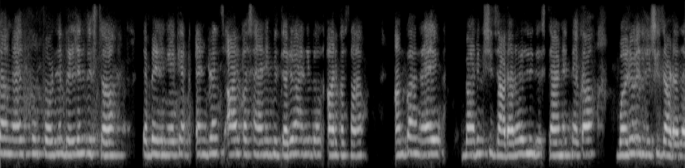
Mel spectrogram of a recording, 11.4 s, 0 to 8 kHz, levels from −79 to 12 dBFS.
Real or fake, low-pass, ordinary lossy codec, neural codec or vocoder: fake; 7.2 kHz; none; codec, 16 kHz, 2 kbps, FreqCodec, smaller model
